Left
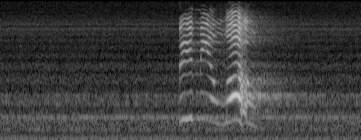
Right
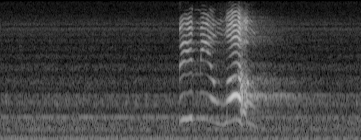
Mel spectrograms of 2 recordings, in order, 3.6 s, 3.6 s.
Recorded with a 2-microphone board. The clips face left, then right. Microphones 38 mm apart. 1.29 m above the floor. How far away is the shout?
About 0.6 m.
